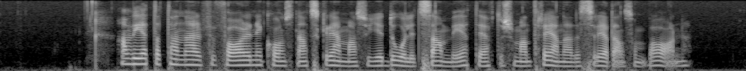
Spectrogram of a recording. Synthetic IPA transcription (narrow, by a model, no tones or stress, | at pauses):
hanveːt̪at̪hanæɾfœɾfɑːɾənɪkʰɔnst̪ənat̪skɾɛmːasɔjeːd̪oːlɪɡ̚t̪samveːt̪əɛft̪əʂɔmhant̪ʰɾɛːnad̪əsɾeːd̪a̰nsɔmbɑ̰ːɳ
